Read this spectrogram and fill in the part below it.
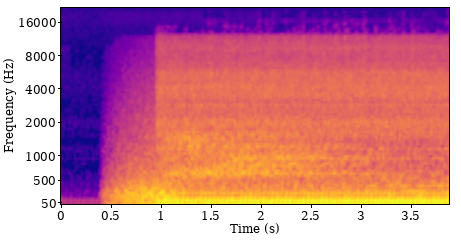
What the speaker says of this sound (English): When Nolan heard the sound of a boat engine nearing the bank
